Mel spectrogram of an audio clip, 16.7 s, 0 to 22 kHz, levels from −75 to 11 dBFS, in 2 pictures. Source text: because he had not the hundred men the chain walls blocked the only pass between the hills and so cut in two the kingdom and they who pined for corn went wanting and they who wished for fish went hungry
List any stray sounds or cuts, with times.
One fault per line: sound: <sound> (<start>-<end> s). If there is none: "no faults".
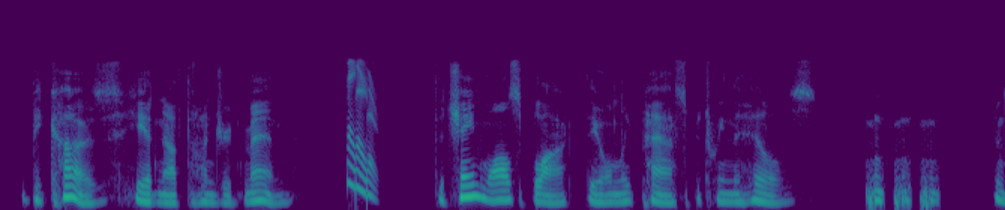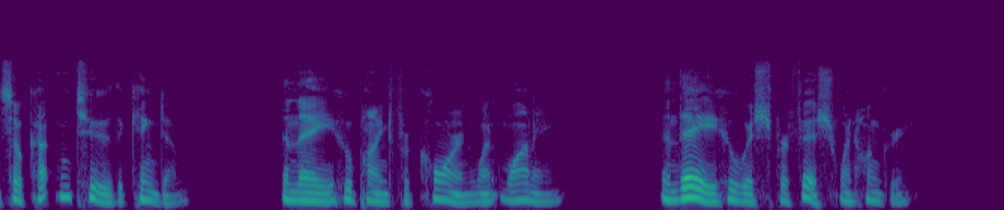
sound: chirp (2.9-3.2 s)
sound: laugh (7.2-7.8 s)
